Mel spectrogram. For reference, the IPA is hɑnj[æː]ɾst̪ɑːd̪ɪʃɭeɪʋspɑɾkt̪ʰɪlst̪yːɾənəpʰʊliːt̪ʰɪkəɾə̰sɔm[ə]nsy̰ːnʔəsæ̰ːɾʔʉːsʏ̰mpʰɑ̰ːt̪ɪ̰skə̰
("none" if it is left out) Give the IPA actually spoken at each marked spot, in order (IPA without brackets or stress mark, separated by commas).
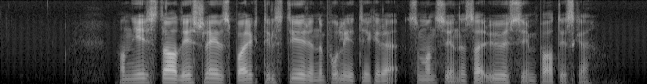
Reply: iː, ɑ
